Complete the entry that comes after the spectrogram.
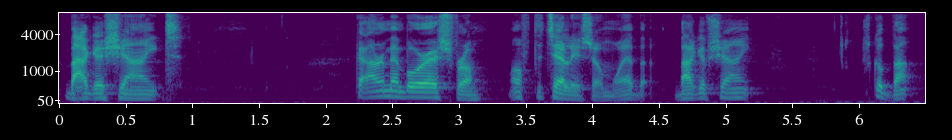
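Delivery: soft, low-key mimicry of a voice message; Andy Aspinall impression. Streamer replaying fighter's message himself, soft impersonation. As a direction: quietly copy the fighter's offhand catchphrases. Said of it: "has heard my Andy Aspinall impression".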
